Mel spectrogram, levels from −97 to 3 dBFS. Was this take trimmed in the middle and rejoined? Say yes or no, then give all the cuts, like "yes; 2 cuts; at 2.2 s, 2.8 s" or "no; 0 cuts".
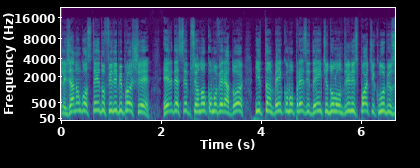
no; 0 cuts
